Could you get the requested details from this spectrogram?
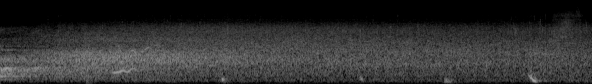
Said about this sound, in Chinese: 这个掌声还可以，所以不讲了。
